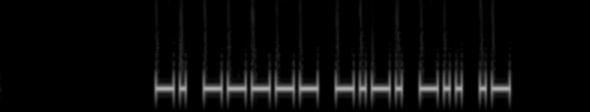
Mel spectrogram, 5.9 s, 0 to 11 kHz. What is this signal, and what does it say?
Morse code, heard as a keyed tone, about 21 wpm, 700 Hz. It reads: N0CDA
